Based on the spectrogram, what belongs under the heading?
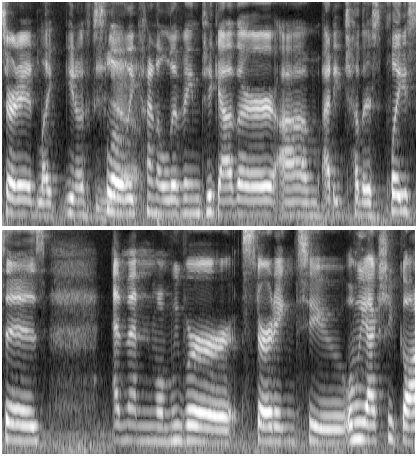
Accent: Ontario, Canada; moved away; I'm from Ontario originally

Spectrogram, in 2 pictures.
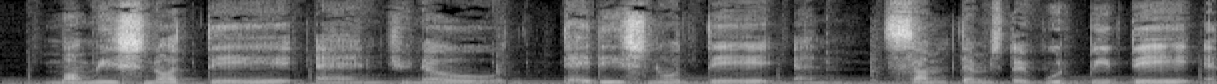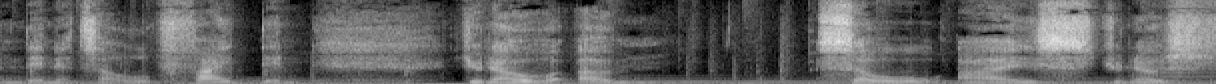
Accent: Friedendal, South Africa; I am from Friedendal. And Friedendal is a small town, where I grew up

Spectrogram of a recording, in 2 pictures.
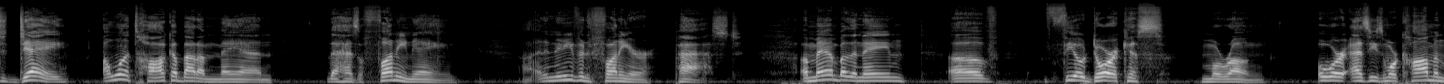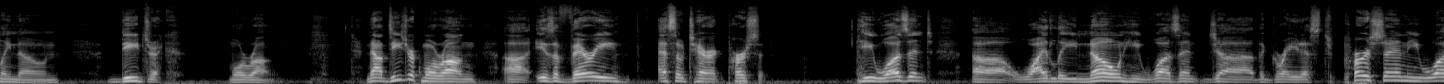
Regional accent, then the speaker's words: Würzburg, Bavaria, Germany; I grew up in Germany. My dad was stationed in Würzburg, Germany.

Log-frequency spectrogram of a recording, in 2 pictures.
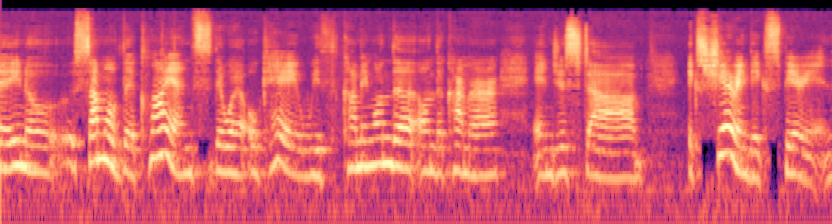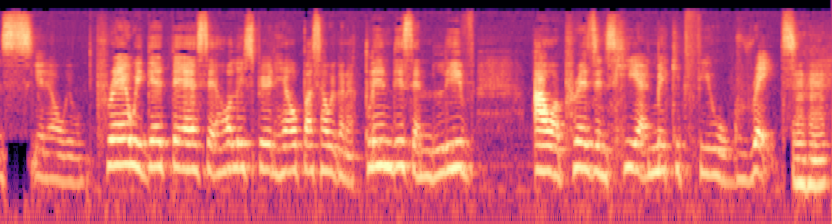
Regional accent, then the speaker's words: Kitwe, Copperbelt Province, Zambia; now in Pittsburgh, United States; I'm originally from Zambia, mm-hmm. Africa, for those who don't know. Uh, it's in south central part of Africa. And um, I was born in a place called Kitwe

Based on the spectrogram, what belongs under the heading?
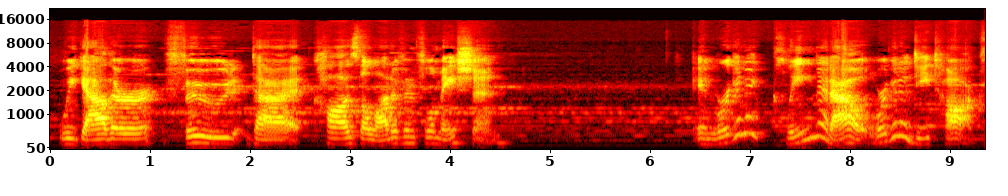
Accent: Brazil; moved away; I'm from Brazil

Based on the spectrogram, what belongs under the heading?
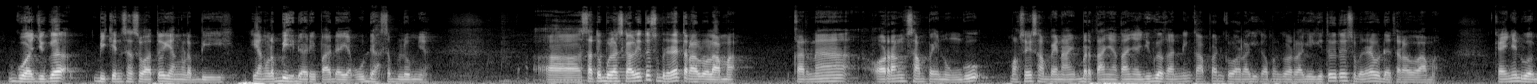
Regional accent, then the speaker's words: Yogyakarta, Special Region of Yogyakarta, Indonesia; saya … dari Jogja, rencananya mau bikin podcast tentang jalan-jalan.

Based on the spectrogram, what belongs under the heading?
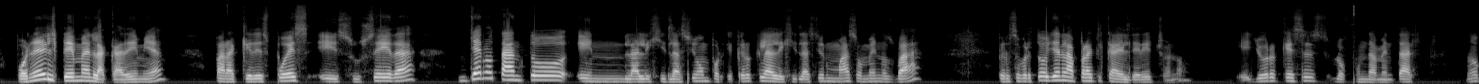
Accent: Mexico; como mexicanos

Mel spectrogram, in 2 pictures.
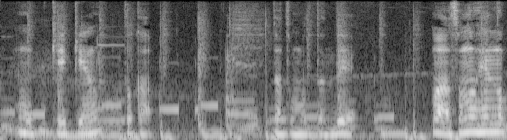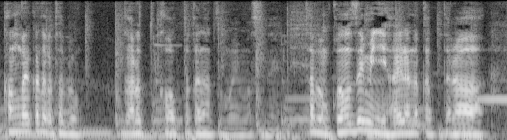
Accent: Fukuoka, Japan; 自分の出身は福岡で福岡の大学に通っていました

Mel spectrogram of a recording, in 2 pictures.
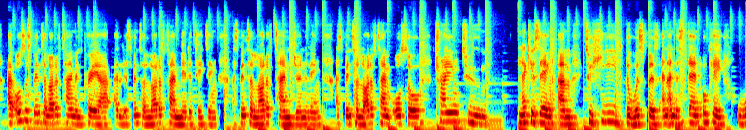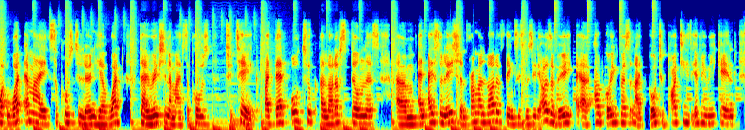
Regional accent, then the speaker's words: Tembisa, Gauteng, South Africa; also born or lived in Zakhele; I'm all the way from Etembisa, uh, born and bred Etembisa.

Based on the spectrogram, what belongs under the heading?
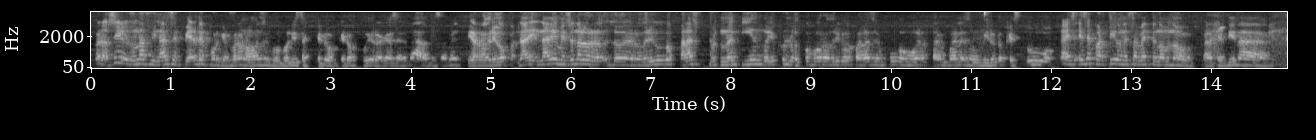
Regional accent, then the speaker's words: El Progreso, Yoro, Honduras; soy, soy de Honduras

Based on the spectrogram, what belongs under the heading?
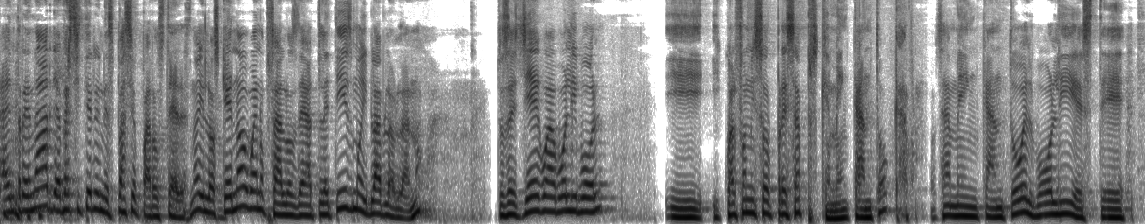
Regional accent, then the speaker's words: Tierra Blanca, Veracruz, Mexico; also born or lived in Córdoba, Veracruz; somos oriundos de Tierra Blanca, Veracruz

